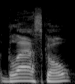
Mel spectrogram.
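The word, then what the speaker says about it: Glasgow: Taylor Decker Glam uh Graham glasow is how you pronounce it I guess Frank ragn Now Kevin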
